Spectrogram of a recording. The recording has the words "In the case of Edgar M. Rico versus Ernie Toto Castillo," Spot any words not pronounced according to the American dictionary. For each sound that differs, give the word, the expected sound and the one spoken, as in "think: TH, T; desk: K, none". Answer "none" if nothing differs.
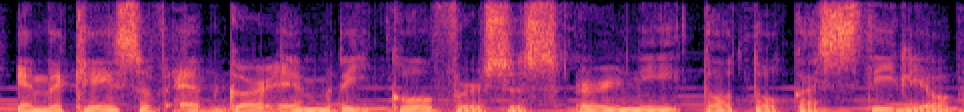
none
